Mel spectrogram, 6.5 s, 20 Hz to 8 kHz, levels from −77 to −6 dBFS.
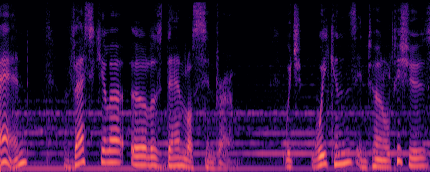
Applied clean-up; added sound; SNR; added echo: none; none; none; none.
